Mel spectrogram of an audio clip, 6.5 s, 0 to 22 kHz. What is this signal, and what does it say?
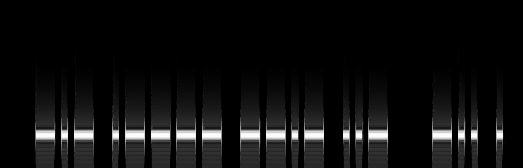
Morse code, heard as a keyed tone, about 15 wpm, 700 Hz. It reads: K1QU DE
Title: USA Callsign DE Callsign - 4 Characters - 15wpm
